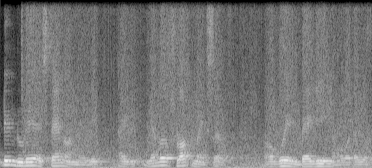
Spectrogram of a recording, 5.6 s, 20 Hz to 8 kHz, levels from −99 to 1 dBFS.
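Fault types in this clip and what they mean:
Stuck bit: one data line or converter bit has likely become fixed at a single value, so roughly half the samples carry an error equal to that bit's weight, a step of around -25 dBFS, which marks a fairly high bit. From 0.32 s to the end, the speech turns harsh and buzzy. Because the error flips with the sign of quiet samples, the pauses fill with a prominent noise instead of falling silent.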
